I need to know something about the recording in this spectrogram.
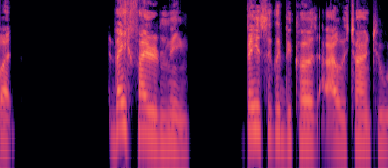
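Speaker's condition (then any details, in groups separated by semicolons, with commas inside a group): Cerebral palsy; from birth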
